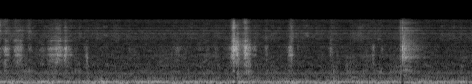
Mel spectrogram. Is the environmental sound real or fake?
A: fake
